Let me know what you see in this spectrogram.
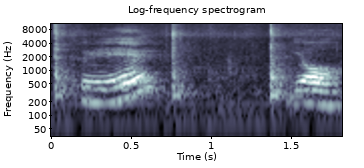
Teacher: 쓸 때는 어였는데 발음할 때 어는 그대로 있는데 반모음 얘가 첨가됐지. 이게 반모음 첨가야.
